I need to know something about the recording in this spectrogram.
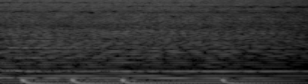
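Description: Closing bars of background music: a low drone held steady under four soft, deep thumps that fall in pitch, at uneven spacing, fading out.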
